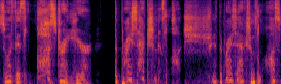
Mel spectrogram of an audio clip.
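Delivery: quiet whisper. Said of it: "It's a secret".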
